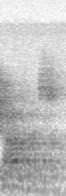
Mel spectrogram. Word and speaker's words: Shabbos: That's where you get Shabbos. So some people think if you call it Shabbat, you're showing your ignorance. It's just another way to say it, colloquialism, you might say.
